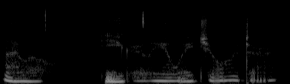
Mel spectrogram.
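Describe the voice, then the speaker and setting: Breathy whispered vampire bookseller, acted by a performer, courteous, softly flirtatious, unhurried, close and dry ASMR roleplay. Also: mid-range voice, no echo. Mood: pleased, gracious. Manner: slow, hesitant, genteel formal phrasing. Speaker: bookshop owner.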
